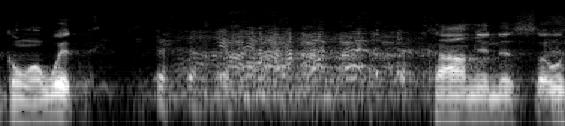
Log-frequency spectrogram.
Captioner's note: audience laughing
